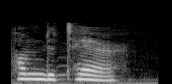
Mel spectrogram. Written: pomme de terre

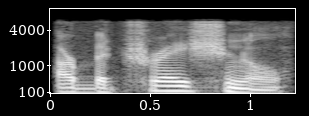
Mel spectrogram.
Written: arbitrational

